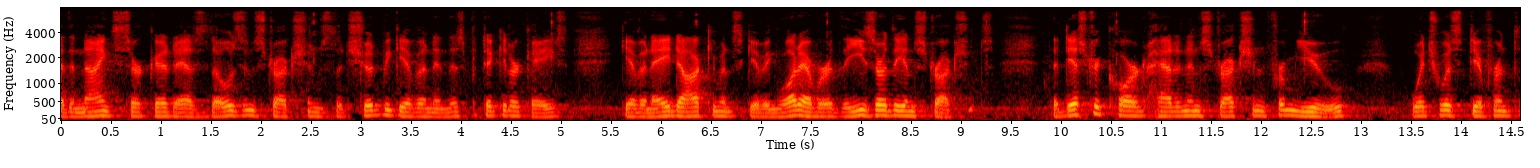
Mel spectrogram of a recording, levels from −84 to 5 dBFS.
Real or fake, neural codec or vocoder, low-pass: real; none; 7.2 kHz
